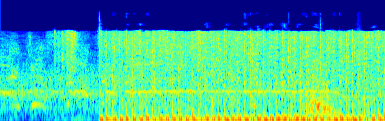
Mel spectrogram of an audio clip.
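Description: A machine gun fires in a rapid, continuous burst close by.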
